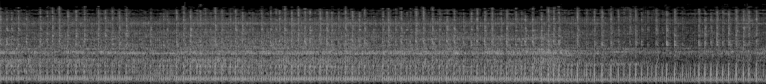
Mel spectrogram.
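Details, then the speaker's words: Holzfforma G372 chainsaw after crank seal replacement and new sealed bottom end, warmed up a few minutes: steady high-pitched two-stroke buzz holding even revs with no surging or dropouts, tune barely changed; runs cleanly and consistently at high speed. "all right so I've let it warm up for a few minutes and it seems to be running pretty consistently um tune hasn't changed that much"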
